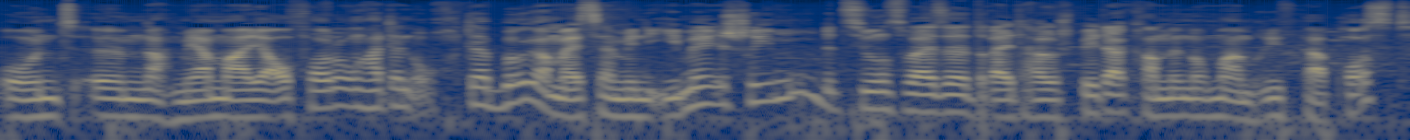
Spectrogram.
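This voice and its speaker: Speaking at a fairly quick pace, a man with an ordinary speaking voice uses a medium pitch and lively intonation. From Berlin, Germany. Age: 40s. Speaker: local resident and petition initiator. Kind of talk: interview. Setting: recorded while on holiday in Sardinia.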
